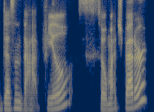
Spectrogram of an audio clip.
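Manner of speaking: normal talking voice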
